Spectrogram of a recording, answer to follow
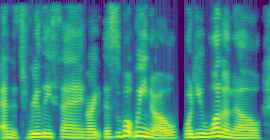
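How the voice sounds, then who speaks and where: A woman speaks in a Philadelphia accent with ordinary pitch variation. The recording is very clean, over a silent background. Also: dry, close sound with no echo. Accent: Philadelphia American. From Philadelphia, US. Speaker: financial planner and author. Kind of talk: podcast interview. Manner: fast.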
